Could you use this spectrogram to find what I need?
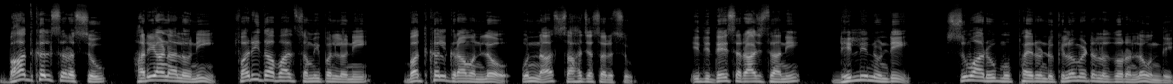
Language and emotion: Telugu, neutral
